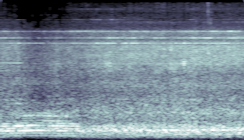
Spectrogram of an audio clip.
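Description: An aircraft auxiliary power unit runs at JFK airport, giving a steady, loud, broadband turbine roar with no change across the short stretch and no speech.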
